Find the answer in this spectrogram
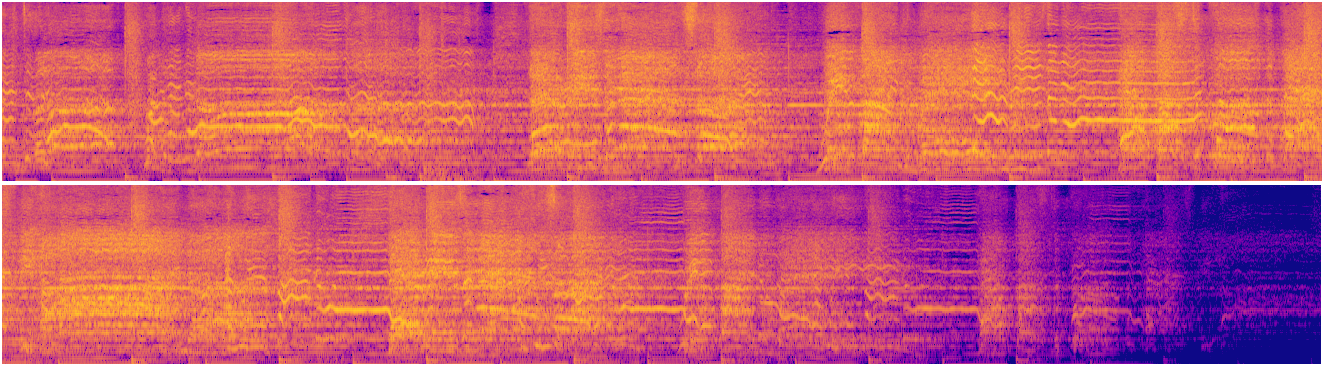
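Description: Pop song recording: singing over a full band with a steady bass line, fading out in the last couple of seconds.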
